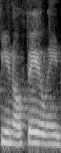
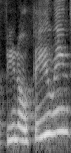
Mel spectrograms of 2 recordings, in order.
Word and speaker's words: phenolphthalein: bottle and it has this phenol which is pronounced phenolphthalein in it sure kenny go ahead squirt some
